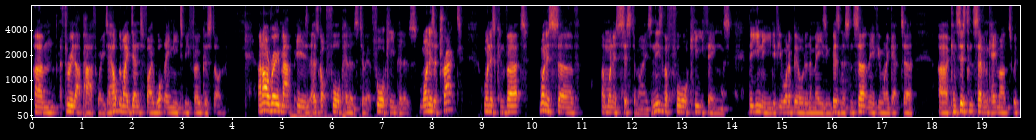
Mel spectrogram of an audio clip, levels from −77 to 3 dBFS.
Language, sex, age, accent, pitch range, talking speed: English, male, 20-39, British, 135-170 Hz, 220 wpm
